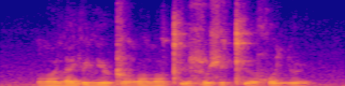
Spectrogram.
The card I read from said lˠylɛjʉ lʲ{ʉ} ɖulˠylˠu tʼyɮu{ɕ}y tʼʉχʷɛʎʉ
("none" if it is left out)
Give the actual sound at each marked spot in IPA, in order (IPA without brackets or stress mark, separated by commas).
ʉ, ɕ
